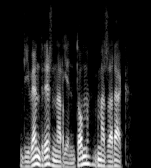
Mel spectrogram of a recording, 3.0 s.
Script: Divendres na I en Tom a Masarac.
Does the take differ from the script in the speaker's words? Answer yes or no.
no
